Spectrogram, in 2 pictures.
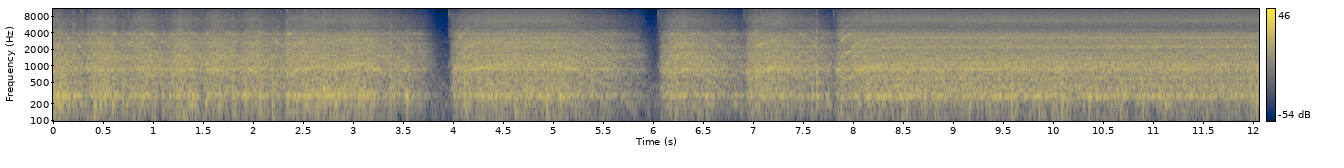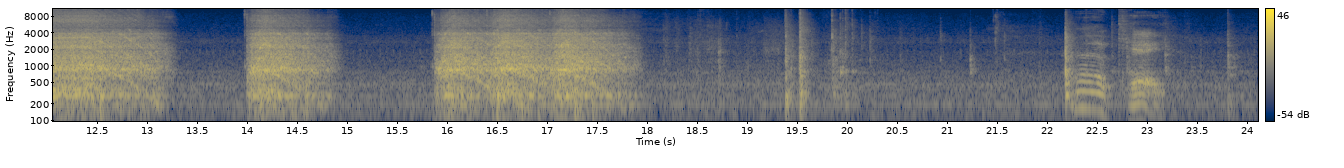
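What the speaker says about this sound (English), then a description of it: "I'm going to blend this up until the butter's all incorporated in the flour" A kitchen blender blends butter into flour in several loud whirring bursts of varying length, separated by brief pauses and ending with shorter pulses and light clatter.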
